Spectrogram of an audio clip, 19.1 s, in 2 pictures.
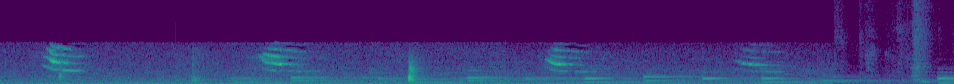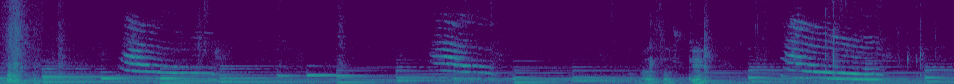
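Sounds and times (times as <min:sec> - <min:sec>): cat meowing: 0:00.4 - 0:00.9, 0:02.6 - 0:03.1, 0:05.5 - 0:06.0, 0:07.4 - 0:07.9, 0:10.7 - 0:12.0, 0:13.8 - 0:14.7, 0:17.4 - 0:18.5
gentle background music: 0:01.8 - 0:19.0.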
